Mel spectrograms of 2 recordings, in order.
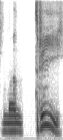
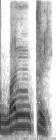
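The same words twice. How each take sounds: First: Mantri with the second syllable stretched out; stress on TRI. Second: Mantri with the first syllable drawn out; stress on MAN. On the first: Teacher showing how Hindi mantri is never said, stress on "tri". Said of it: "we do not ever say that". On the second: Teacher showing extra force Hindi does not use, stress on "man". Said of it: "We do not give extra". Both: Shown as a demonstration.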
